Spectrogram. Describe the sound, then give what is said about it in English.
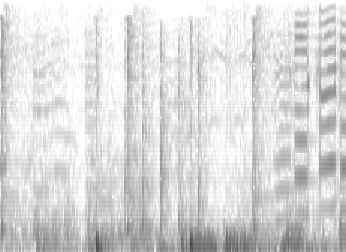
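A few sharp, hollow knocks on a door, spaced about a second apart, sounding over a busy background of tonal, music-like sound. “tell her, find out who that is knocking on the door.”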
